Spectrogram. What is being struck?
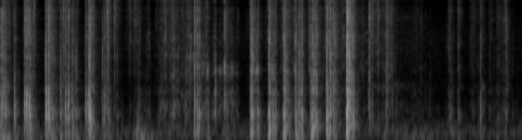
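Printed cardboard box of latex gloves.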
